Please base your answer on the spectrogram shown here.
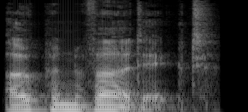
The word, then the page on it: open verdict: British English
